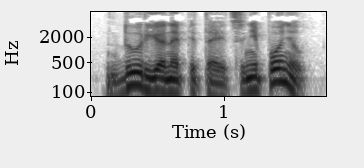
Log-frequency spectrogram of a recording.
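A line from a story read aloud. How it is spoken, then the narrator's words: Gloomy answer. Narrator (Russian): мрачно ответил Трикс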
